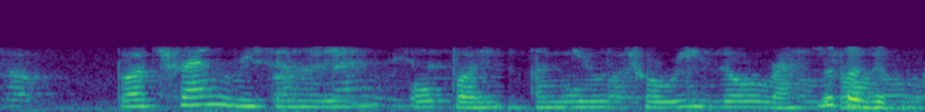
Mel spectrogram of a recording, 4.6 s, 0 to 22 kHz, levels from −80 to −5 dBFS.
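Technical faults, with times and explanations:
throughout: GSM full-rate codec. The speech has a steady buzzy, gravelly roughness, and nothing reaches above 4 kHz. The grain comes from modelling the vocal tract and exciting it with a sparse, regularly spaced pulse train, which fits the 13 kbps full-rate codec. Unlike generic low-bitrate smearing or plain band-limiting, the damage is a constant rasp tied to the voicing rather than a watery or dull quality.
2.48 to 2.55 s: lost GSM frames. For about 60 ms, which fits three 20 ms frames, the speech freezes into a rough, metallic ring. The decoder has no new data, so it repeats the last good frame's settings. That held tone is what separates it from a plain dropout, which would be an abrupt silence, or a click, which would be a single sharp tick.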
